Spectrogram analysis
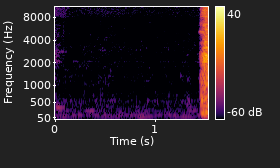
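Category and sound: human body sound, cough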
